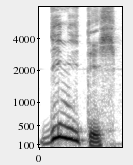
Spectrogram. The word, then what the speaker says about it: dignité: The first one is dignité. Dignité is a feminine noun, la dignité. And you write it D-I-G-N-I-T-E, accent aigu. And remember, G-N-N-N-N-N-N, digni, digni, dignité.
